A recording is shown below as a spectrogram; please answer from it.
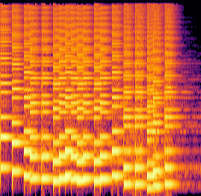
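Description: A bright colour house synth lead plays a melody of about a dozen punchy, evenly spaced notes, stepping up and down, then rings out and fades at the end; no voices.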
